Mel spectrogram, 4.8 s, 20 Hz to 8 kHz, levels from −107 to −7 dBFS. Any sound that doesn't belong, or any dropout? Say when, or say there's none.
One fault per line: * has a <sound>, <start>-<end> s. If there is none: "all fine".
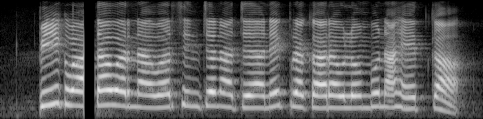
* has a dropout, 0.8-0.9 s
